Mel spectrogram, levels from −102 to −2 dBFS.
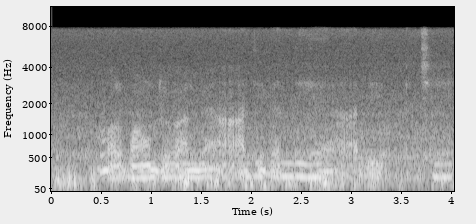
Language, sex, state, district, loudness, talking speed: Hindi, female, Madhya Pradesh, Dhar, -16 LUFS, 75 wpm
